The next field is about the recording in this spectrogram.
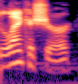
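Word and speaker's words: Lancashire: British here, West Yorkshire and Lancasher because it's not Shire for some reason.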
